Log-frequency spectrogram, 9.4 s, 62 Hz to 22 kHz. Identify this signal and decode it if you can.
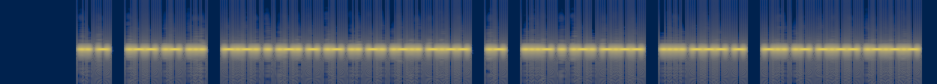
Morse code, heard as a keyed tone, about 40 wpm, 700 Hz. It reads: IT WAS CERTAINLY A VERY HOT DAY.
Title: Sentences from Top 1000 Words - Review Part 3 - 40wpm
